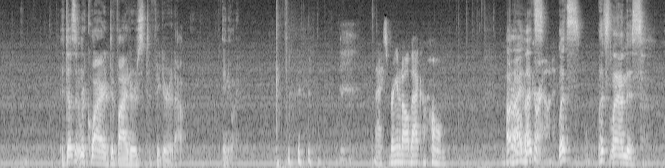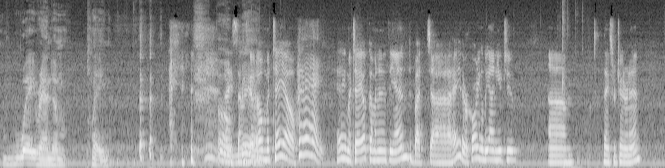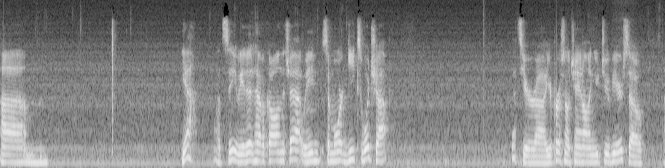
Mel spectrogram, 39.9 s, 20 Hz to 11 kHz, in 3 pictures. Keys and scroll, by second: 0.2-2.8 typing, 4.0 space, 5.3-7.4 typing, 9.0-10.0 typing, 15.6 z, 15.9 x, 17.5 x, 18.9 x, 20.1 c, 23.4 space, 24.5 g, 24.8 z, 25.4 space, 31.3-34.4 typing, 39.7 x.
